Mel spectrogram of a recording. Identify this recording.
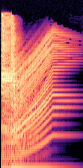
Video Game SFX - Springboard / Trampoline / Jump
A cartoony springboard / trampoline effect. Perfect for retro video games.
